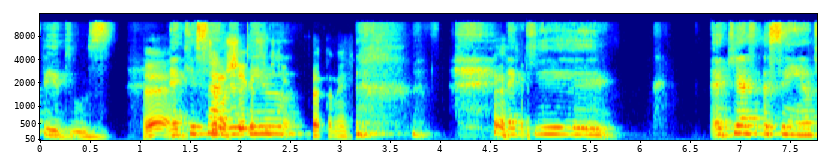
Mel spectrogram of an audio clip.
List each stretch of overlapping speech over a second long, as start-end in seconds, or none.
1.3-2.6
